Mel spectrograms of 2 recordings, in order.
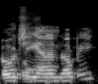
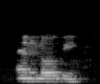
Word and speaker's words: Anunoby: OG Anunoby? – Anunoby.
